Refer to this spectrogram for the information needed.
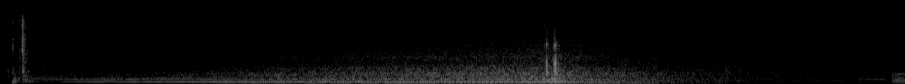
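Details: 1993-94 Galaxy box fan with a 3-speed metal Marco motor rated 2.2 A, running on medium, perhaps needing more oil: a steady low motor hum with a soft, even whir, a passing car swelling and fading behind it; running smoothly.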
